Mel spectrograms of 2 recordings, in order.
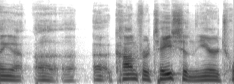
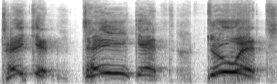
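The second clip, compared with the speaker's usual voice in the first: intense, shrill, drawn-out yell, slow, high and huge; 10 dB louder than usual. Describing a famous pep talk video: intense Shia LaBeouf pep talk. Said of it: "weird pep talk intense thing".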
